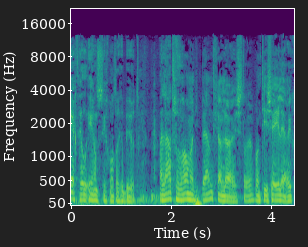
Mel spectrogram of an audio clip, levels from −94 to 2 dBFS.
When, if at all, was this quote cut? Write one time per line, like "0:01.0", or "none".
none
